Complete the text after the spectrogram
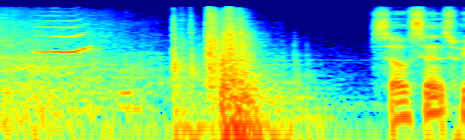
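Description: A door handle clicks.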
